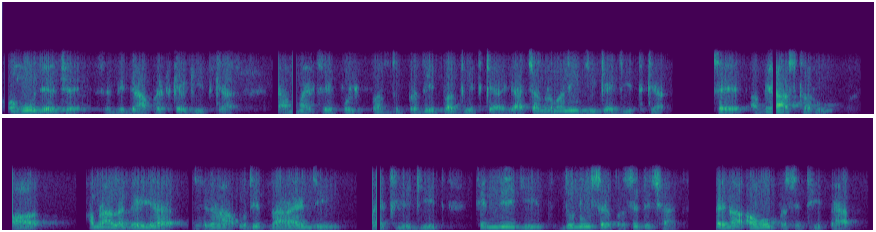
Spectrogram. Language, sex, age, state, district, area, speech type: Maithili, male, 45-60, Bihar, Madhubani, rural, conversation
